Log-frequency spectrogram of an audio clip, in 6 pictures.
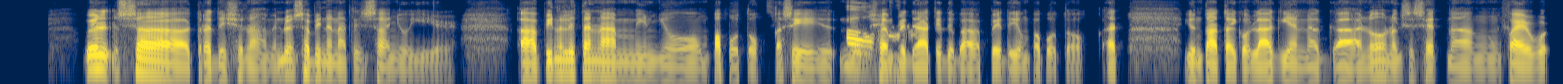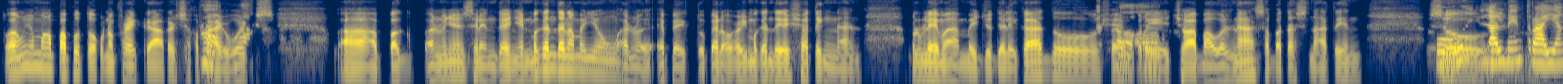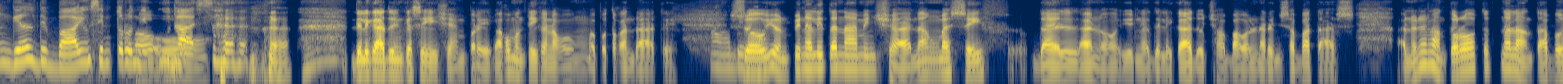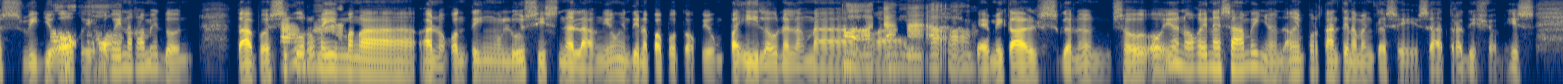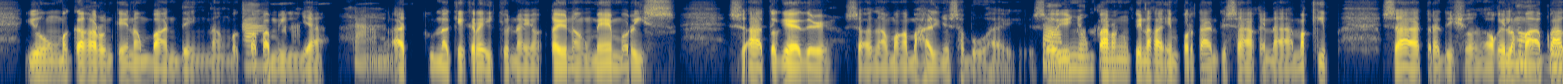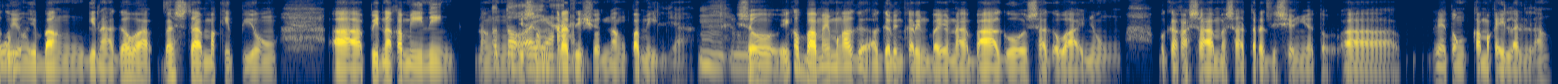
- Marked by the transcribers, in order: laugh; other noise; tapping
- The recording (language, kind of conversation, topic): Filipino, unstructured, Ano ang paborito mong tradisyon kasama ang pamilya?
